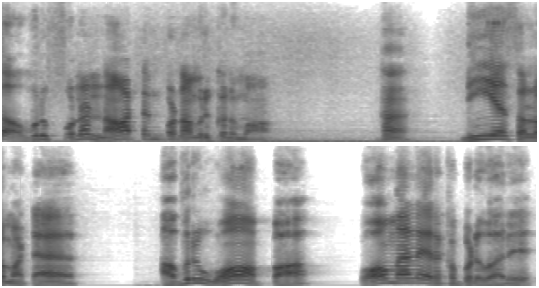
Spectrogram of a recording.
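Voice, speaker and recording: A man playing a hot-tempered young man who scolds his friend loudly and in exasperation, but cares, with music in the background. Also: on the high side, highs cut off, close to an everyday voice. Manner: loud, exasperated, rapid-fire scolding. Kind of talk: audiobook drama acting.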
